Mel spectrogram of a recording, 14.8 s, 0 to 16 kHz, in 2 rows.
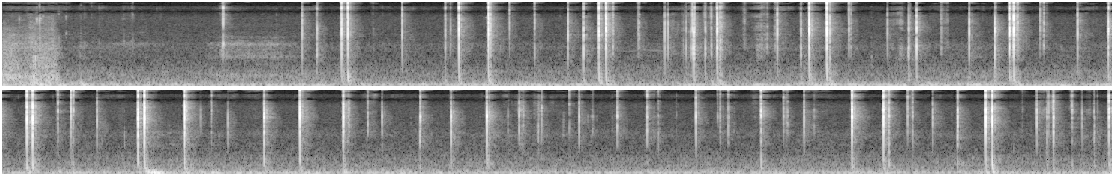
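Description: A small, hollow purple plastic miniature spray can, a Mini Brands toy held in the hand, is tapped and scratched with long acrylic nails. The result is a quiet stream of sharp, bright clicks and scratchy ticks over almost 15 seconds, almost entirely high-pitched with no low end, each one dying instantly.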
